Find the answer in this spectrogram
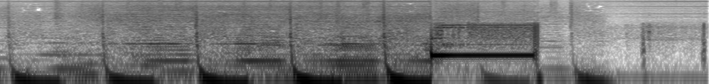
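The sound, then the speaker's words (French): A telephone call being dialed during a prank-call phone game, heard as a steady electronic tone over rhythmic background music with thumping beats, followed by a shorter, fainter tone after the music drops. “On appelle au hasard”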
